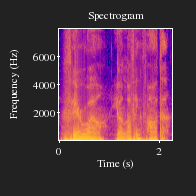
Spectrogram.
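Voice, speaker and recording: Woman whispering as a breathy, loving father. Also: low-pitched, level tone, unhurried, dark tone, no room sound, poor audio. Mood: sorrowful. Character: weary, loving, self-sacrificing old father.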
